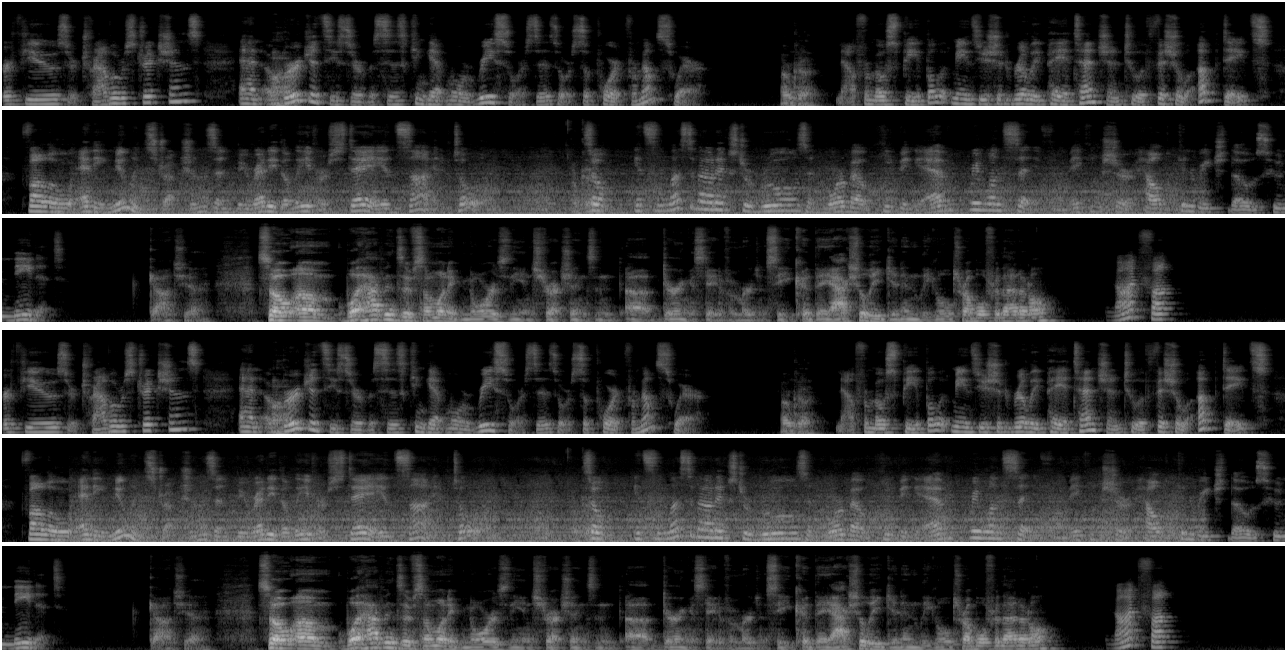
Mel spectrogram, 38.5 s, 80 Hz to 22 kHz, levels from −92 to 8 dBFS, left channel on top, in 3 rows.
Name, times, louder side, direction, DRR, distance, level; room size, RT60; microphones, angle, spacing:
voice 1, 0.0-7.0 8.3-12.6 13.1-17.7 18.6-18.9 19.1-26.1 36.7-37.3, right 1 dB, 25° right, 0.6 m, -38 dB
voice 2, 7.8-8.1 13.3-13.4 18.5-18.7 27.1-36.1, right 1 dB, 5° left, 1.2 m, -34 dB
sound 1, 13.5-24.9, right 3 dB, 70° right, 0.6 m, -41 dB
3.9 x 3.0 x 3.8 m
head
